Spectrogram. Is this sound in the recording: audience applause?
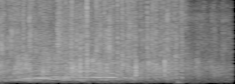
yes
